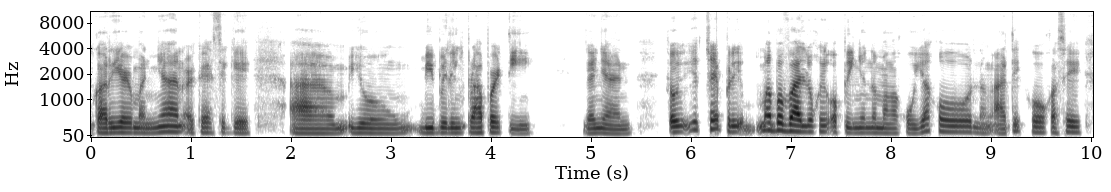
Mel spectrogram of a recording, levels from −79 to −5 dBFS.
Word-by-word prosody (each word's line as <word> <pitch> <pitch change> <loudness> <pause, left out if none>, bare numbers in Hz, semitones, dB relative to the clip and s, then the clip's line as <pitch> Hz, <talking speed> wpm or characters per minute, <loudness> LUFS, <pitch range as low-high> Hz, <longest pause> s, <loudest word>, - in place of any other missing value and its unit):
career 130 +1 +3
man 125 -1 -1
'yan 150 0 +4
or - - -1
kaya 65 - -3
sige, - - -4 0.4
um, 115 0 0
'yong 120 -1 -2
bibilhing 125 0 +1
property, 130 -5 0 0.5
ganyan. 115 -2 -1 0.4
So, 145 +1 +5 0.2
siyempre 165 -9 +1
mava-value 170 -5 +6
ko - - -20
'yong 155 - -1
opinyon 125 -1 -2
ng 125 - -1
mga 120 -1 -3
kuya 115 +7 -2
ko, 150 -3 +1
ng - - -8
ate - - -3
ko, 70 - -2
kasi 145 -1 -1
125 Hz, 150 wpm, -24 LUFS, 115-145 Hz, 0.5 s, mava-value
